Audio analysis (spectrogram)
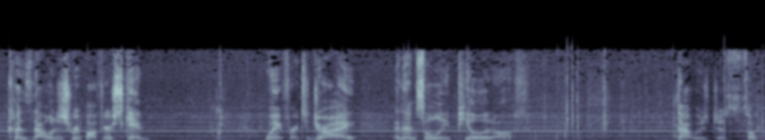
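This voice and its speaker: A woman's voice: on the high side, low-quality recording. A woman with a congested, stuffy nose chatting casually through a home craft tutorial, with apologetic asides as she works. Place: home craft table, indoors. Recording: faint sump pump hum behind.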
